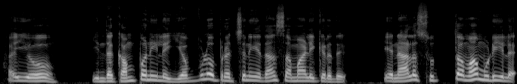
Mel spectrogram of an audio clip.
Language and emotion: Tamil, sad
